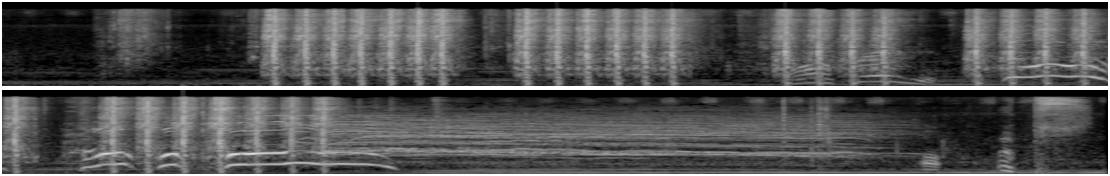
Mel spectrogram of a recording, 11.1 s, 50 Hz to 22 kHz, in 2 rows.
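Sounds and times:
airsoft gun firing bursts: 0:01.3 - 0:07.4.

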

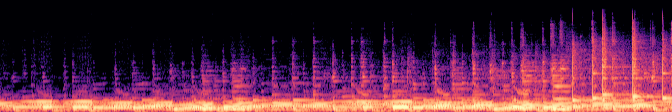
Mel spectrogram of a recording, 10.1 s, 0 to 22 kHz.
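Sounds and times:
bass line: 0:00.0 - 0:10.0
plucked guitar: 0:00.0 - 0:10.0.

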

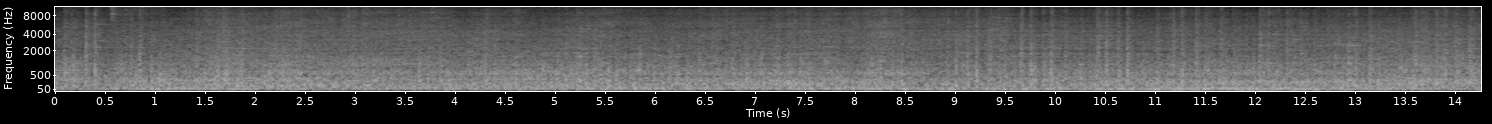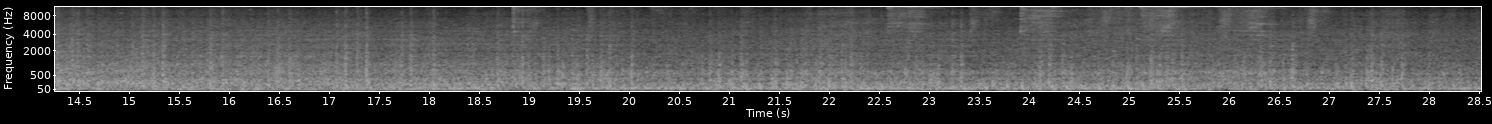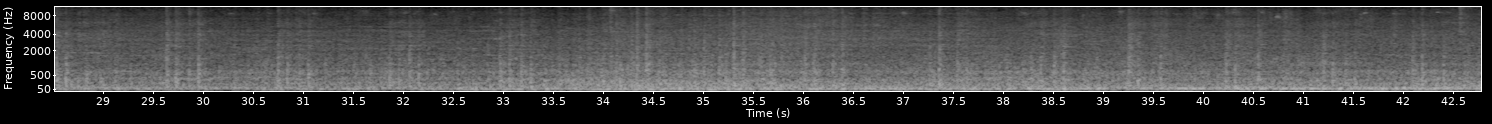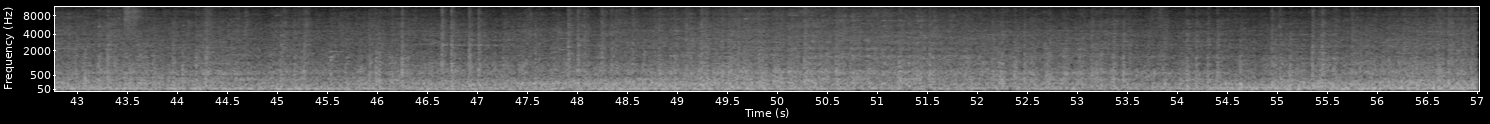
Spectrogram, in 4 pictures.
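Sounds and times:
train wheels on rails: 0:00.0 - 0:57.0.

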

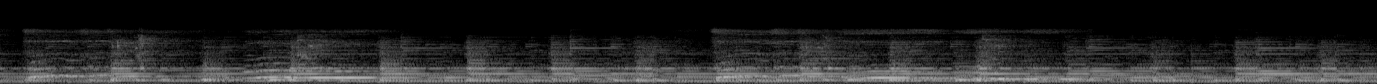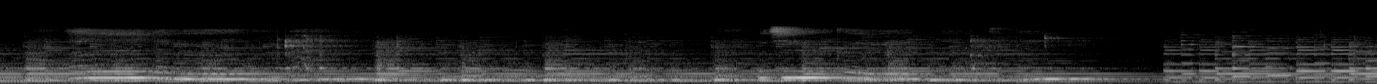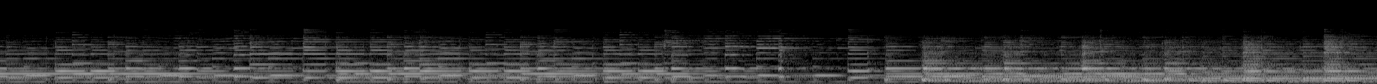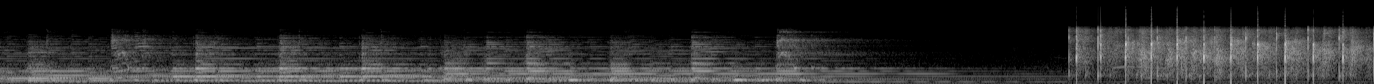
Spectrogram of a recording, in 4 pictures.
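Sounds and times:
fingerpicked acoustic guitar: 0:00.0 - 0:52.0
audience clapping: 0:52.0 - 0:55.0.

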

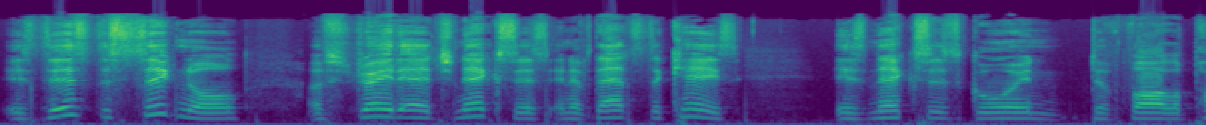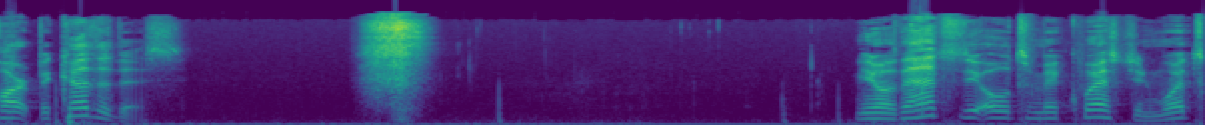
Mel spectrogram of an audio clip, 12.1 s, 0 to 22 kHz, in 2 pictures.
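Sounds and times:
man sneezing: 0:07.8 - 0:08.3.

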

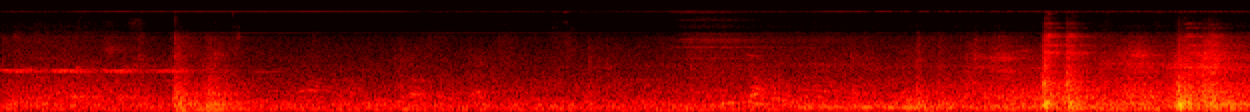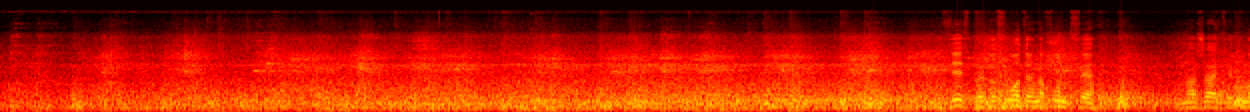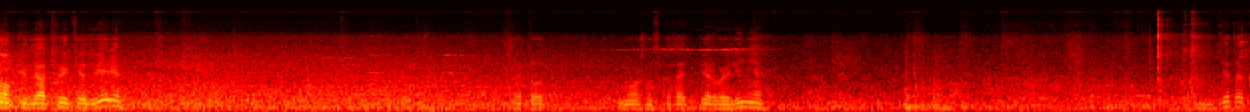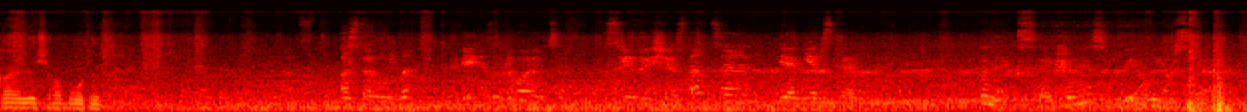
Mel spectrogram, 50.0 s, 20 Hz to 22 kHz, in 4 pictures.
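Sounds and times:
rumble of train wheels: 0:00.0 - 0:02.6, 0:03.9 - 0:49.9
high-pitched train whine: 0:00.0 - 0:05.4.

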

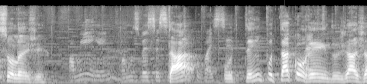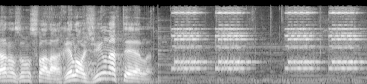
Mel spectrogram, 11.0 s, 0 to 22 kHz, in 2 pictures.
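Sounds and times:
electronic two-pitch phone ring: 0:08.1 - 0:11.0.

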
